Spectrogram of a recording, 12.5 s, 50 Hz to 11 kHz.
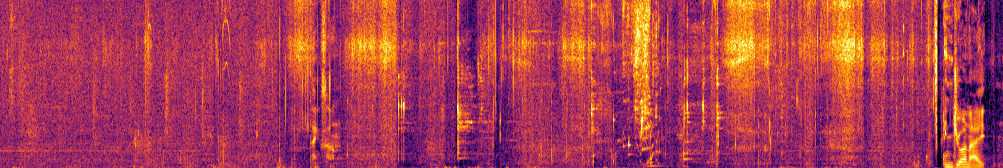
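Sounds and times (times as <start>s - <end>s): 
steady hiss: 0.0s - 12.5s
speech: 3.9s - 4.5s, 11.8s - 12.5s
drinking water being poured or sipped: 6.2s - 11.8s.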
